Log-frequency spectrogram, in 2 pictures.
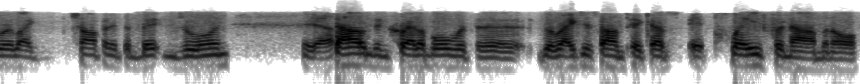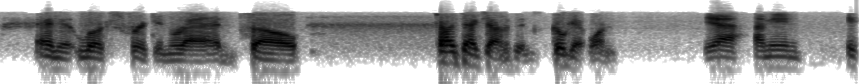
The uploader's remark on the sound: On The Road-A-Sode. Trying a call recording type of thing.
